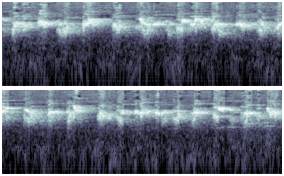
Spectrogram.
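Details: Yellow-vented bulbul in extended continuous song for luring or training: fast, jumbled bubbling notes delivered nonstop for seven seconds, dotted with sharp ticks.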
